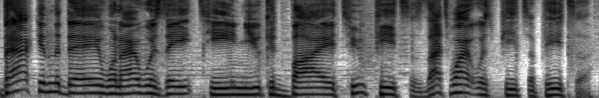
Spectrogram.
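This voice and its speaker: A man's voice: on the high side, no room sound, faint music behind. Profane man lecturing on a dry mic. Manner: profane, lecturing, drawn-out points. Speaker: live stream host. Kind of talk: casual group chat on a live stream.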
